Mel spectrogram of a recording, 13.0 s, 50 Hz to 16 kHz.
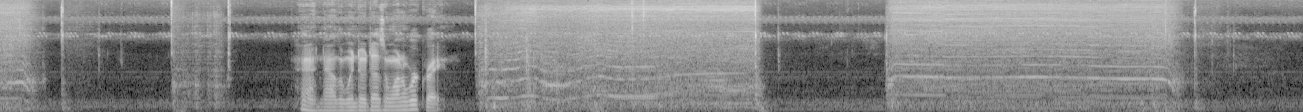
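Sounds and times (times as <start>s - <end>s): power window motor whine: 0.0s - 0.5s, 4.8s - 7.7s, 8.9s - 12.1s
window motor clunk: 4.8s - 7.8s, 8.9s - 12.2s.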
